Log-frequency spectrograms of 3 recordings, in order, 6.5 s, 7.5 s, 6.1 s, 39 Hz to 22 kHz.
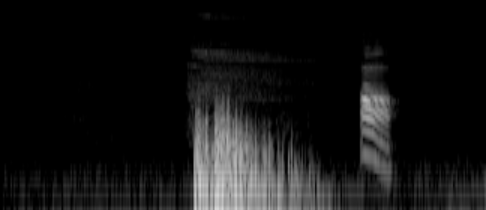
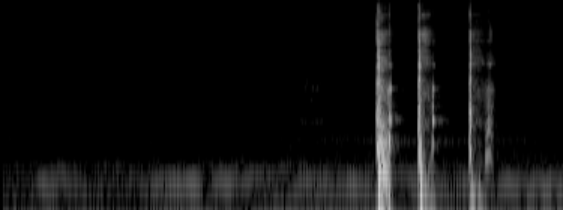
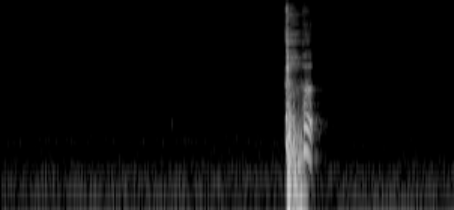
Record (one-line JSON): {"exhalation_length": "6.5 s", "exhalation_amplitude": 11004, "exhalation_signal_mean_std_ratio": 0.39, "three_cough_length": "7.5 s", "three_cough_amplitude": 25167, "three_cough_signal_mean_std_ratio": 0.19, "cough_length": "6.1 s", "cough_amplitude": 26090, "cough_signal_mean_std_ratio": 0.19, "survey_phase": "beta (2021-08-13 to 2022-03-07)", "age": "65+", "gender": "Female", "wearing_mask": "No", "symptom_none": true, "smoker_status": "Never smoked", "respiratory_condition_asthma": false, "respiratory_condition_other": false, "recruitment_source": "REACT", "submission_delay": "3 days", "covid_test_result": "Negative", "covid_test_method": "RT-qPCR"}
